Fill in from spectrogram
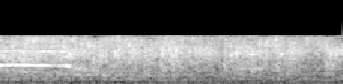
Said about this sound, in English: Please give her a round of applause, will you?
